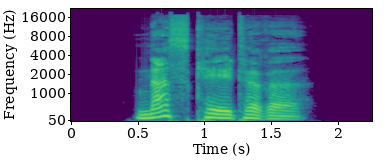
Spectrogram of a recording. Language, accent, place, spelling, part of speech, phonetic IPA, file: German, Germany, Berlin, nasskältere, adjective, [ˈnasˌkɛltəʁə], De-nasskältere.ogg
- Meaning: inflection of nasskalt: 1. strong/mixed nominative/accusative feminine singular comparative degree 2. strong nominative/accusative plural comparative degree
